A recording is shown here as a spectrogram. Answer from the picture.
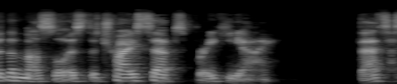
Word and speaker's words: triceps brachii: the full name of the muscle is the triceps brachii that's how you pronounce that it has a partner on the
